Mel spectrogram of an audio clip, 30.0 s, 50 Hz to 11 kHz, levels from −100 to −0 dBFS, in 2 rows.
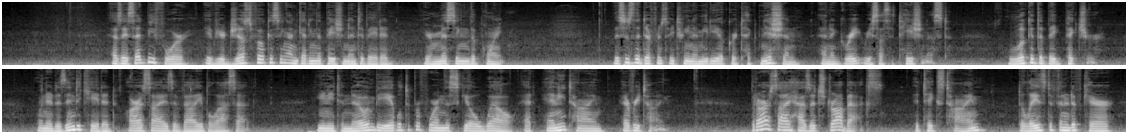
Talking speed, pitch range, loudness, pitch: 140 wpm, 120-140 Hz, -19 LUFS, 125 Hz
